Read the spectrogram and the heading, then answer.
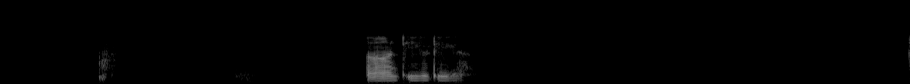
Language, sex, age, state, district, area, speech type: Dogri, male, 30-45, Jammu and Kashmir, Udhampur, rural, conversation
